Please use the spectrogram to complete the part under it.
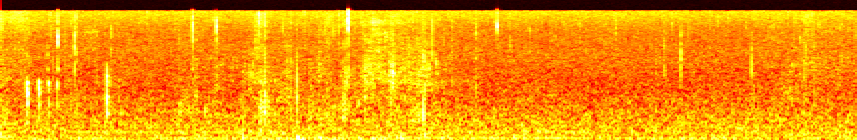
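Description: Crispy fries crunch and rustle as they are handled.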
